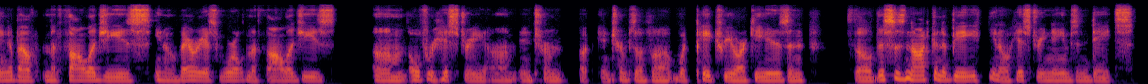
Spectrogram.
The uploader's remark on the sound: A live webinar. Part of our webinar series Radical Feminist Perspectives.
